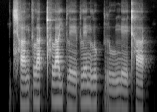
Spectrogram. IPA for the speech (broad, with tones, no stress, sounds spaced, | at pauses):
t͡ɕʰ a˦˥ n k l a˥˩ k̚ pʰ l a˥˩ j p l eː˨˩ p l e˥˩ n l u˦˥ k̚ p r uː˩˦ ŋ eː˨˩ kʰ a˨˩ k̚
